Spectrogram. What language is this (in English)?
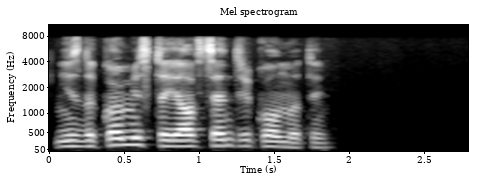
Russian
